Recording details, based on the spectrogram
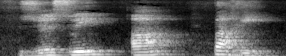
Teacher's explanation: La S no se pronuncia en la palabra París.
